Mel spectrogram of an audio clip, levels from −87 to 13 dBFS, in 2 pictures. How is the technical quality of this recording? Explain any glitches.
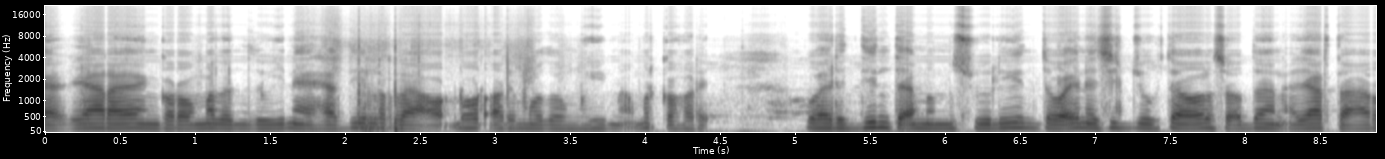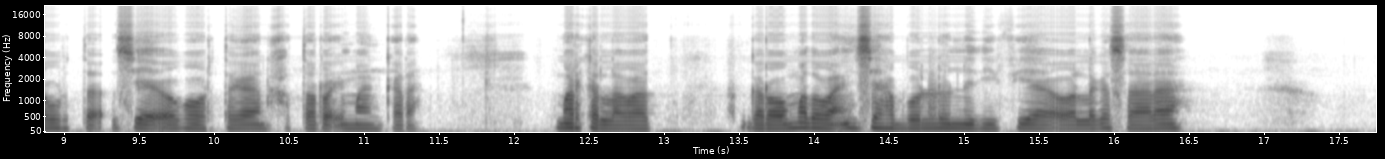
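The recording carries a constant fault across the whole clip: crude rate conversion. The sample rate was changed without a proper filter, by repeating the nearest existing sample, which fits a conversion from 44.1 kHz to 48 kHz. Those repeats recur on a fixed cycle set by the two rates, so the timing error produces shifted, inharmonic copies of the speech, sitting roughly 25 dB below it. This is heard as a gritty, inharmonic fizz riding on the louder and brighter parts of the speech.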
